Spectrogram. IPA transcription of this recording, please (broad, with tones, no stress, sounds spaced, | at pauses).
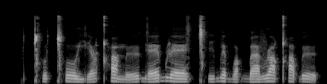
ǀʰ ʊ˨˥ ǀʰ oː˧˩ j i˨˥ ɭ qʰ ʊ˥˨ m øː˨˥ ɡ ɛː˨˥ b ɭ ɛː˧ z ǀʰ i˨˥ b ɛ˧ b ɒ˨˥ ɡ͡b a˧ v ə˞˥˨ qʰ a˥˨ ɓ ø˥˨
